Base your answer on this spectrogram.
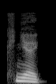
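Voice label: "ឃ្ញើច", Khmer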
